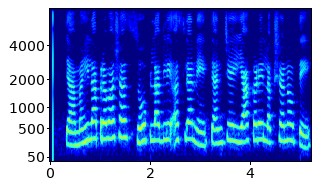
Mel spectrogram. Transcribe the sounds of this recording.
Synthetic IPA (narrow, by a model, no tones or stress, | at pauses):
t̪jaməɦilapɾəʋaɕasd͡zʱoplaɡliːʔəsljanet̪jaɲt͡ɕejakəɽeləkʂənəʋt̪e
